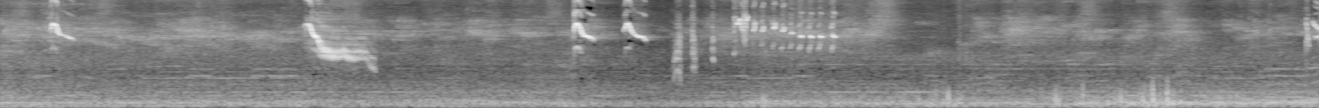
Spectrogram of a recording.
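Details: Caged green leafbird (cucak ijo) from East Java singing: spaced high whistled downslurs, one longer descending slurred phrase, then a rapid rattling series of clicking notes, over a steady low background hum.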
